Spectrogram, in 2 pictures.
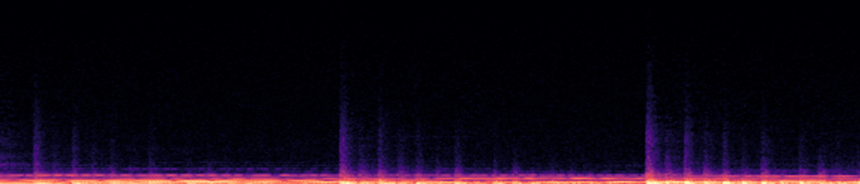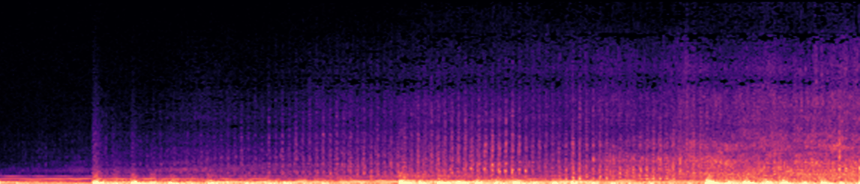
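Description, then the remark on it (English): A steady helicopter drone with a low throbbing rotor pulse and tonal engine hum, broken by a few sharp clunks, as a rushing, windy noise swells louder in the second half. “My eyes started burning the moment the helicopter door slid open.”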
